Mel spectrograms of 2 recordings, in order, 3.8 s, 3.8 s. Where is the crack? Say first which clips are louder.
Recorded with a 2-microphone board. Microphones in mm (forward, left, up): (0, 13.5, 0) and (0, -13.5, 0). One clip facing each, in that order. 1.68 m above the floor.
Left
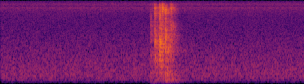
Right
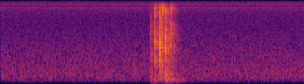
Right 3 dB; 35° right (ahead or behind), 0.7 m.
